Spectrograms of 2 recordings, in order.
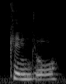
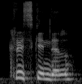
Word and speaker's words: Christkindl: Kindle. How do you say it? Christkindl.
